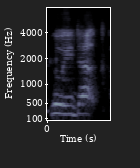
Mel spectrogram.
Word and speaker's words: geoduck: Gooey duck. Mm-hmm. It's spelled like geoduck, but it's a gooey duck.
